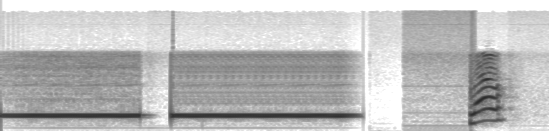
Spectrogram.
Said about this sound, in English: Producer MYK is dialing it. It is, okay, quiet, quiet. It's ringing. It's ringing.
